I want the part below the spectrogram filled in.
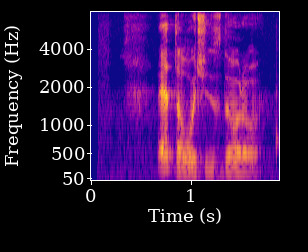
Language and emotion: Russian, positive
